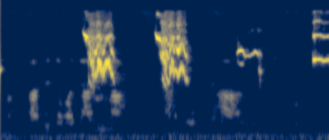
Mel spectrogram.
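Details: Oriental magpie-robin showing its repertoire of imitations while challenging a rival to fight, tail open: low chattering notes, two loud harsh rasping bursts, a wavering whistle and a clear high tone at the end.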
